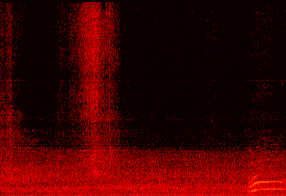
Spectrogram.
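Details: A cat playing with a ball in a space that has become wider gives one short meow near the end, rising then holding level, over a steady low hum.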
